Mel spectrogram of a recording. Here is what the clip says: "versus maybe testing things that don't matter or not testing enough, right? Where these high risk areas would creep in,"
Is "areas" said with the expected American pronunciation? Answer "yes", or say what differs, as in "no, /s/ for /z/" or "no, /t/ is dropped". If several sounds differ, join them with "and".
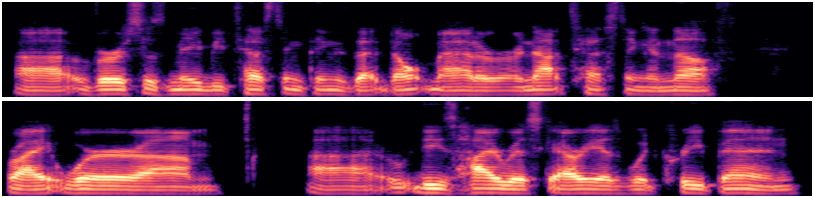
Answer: yes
